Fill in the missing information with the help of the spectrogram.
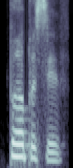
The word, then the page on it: purposive: Indian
